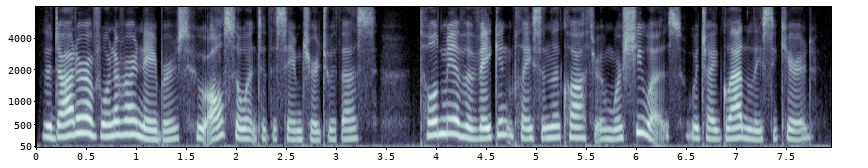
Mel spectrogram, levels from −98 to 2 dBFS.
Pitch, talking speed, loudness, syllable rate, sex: 235 Hz, 250 wpm, -16 LUFS, 5.9 syllables/s, female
